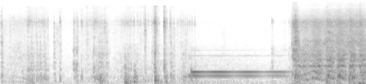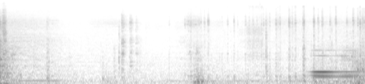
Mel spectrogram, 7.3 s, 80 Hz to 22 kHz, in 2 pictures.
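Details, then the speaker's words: 2010 BMW 528 with N52 Valvetronic engine that sat a long time not starting: the key turns, the starter spins under a second and cuts out on its own, and the engine never catches. A buzzing, stalled-out sound is heard as cranking stops. "this one cranks and stops and let's let's show you the symptom then maybe I'll keep you out here so you can listen"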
